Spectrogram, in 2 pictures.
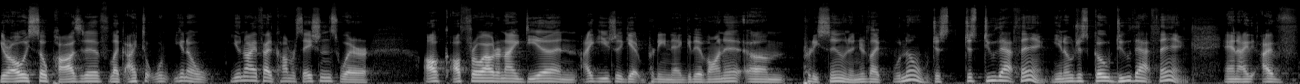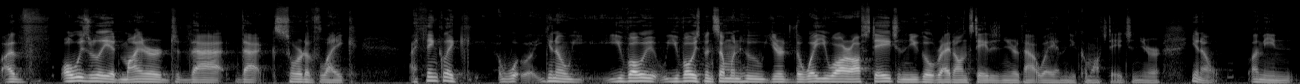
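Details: Adult man who stutters and mentions an injury; word repetitions; stuttering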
